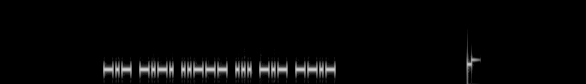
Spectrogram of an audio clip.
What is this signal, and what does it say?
Morse code, heard as a keyed tone, about 39 wpm, 700 Hz. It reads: KC2SKQ
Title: USA Call Signs - 6 Characters - 3x Character Spacing - 40wpm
